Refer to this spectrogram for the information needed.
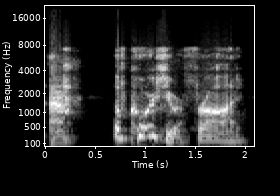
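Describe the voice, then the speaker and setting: A man voicing a seasoned infiltrator agent, a blunt, teasing mentor who talks in a brisk, commanding way. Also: deep voice, wildly swooping pitch, pushed and bright, husky, full character voice.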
